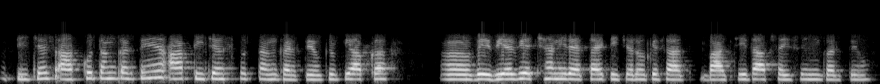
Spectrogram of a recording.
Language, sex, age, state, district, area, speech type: Hindi, female, 18-30, Madhya Pradesh, Gwalior, rural, conversation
